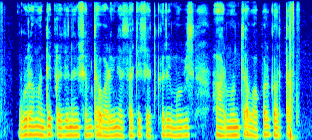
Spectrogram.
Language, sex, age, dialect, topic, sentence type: Marathi, male, 46-50, Northern Konkan, agriculture, statement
